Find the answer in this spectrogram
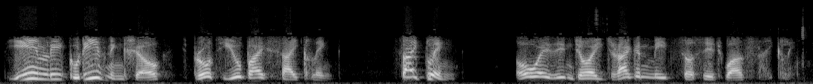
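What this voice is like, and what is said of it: Impression of an advert announcer. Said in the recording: “doing an impression of the dragon meat sausage man, but he's got a good quality phone ... it sounds awful”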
